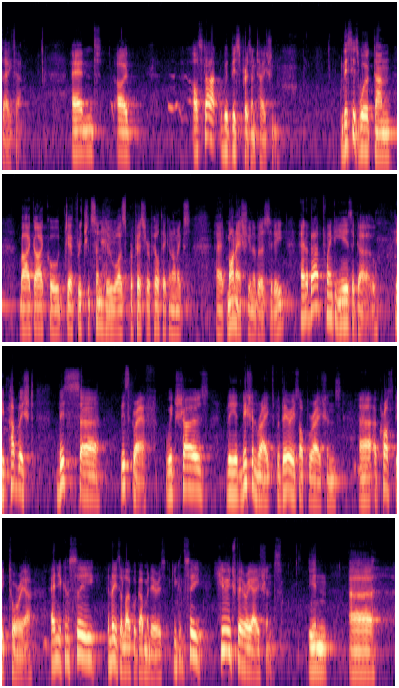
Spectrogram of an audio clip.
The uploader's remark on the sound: Melbourne. In this Policy Pitch event, a panel of experts discussed how to improve the soundness, relevance, accessibility and understanding of health data.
